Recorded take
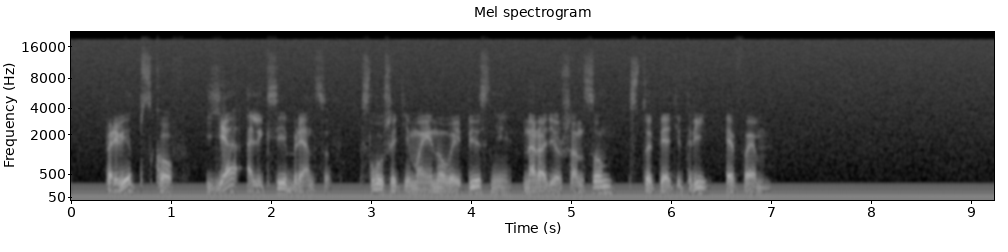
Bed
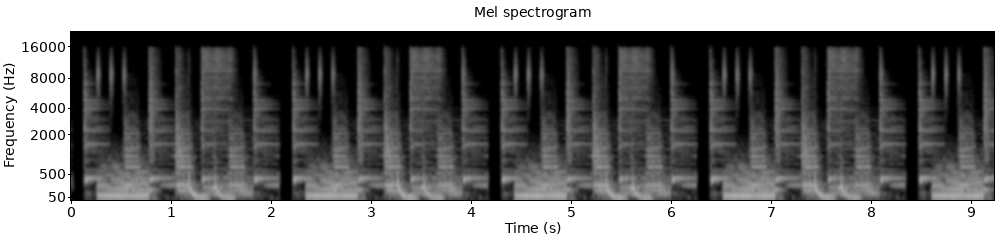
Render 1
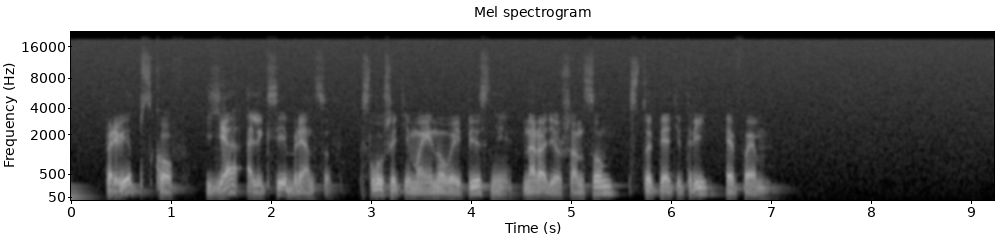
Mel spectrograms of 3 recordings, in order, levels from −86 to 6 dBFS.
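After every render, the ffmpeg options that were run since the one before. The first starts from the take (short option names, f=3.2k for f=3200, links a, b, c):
-af "bandreject=f=50:t=h:w=4,bandreject=f=100:t=h:w=4,bandreject=f=150:t=h:w=4,bandreject=f=200:t=h:w=4,bandreject=f=250:t=h:w=4"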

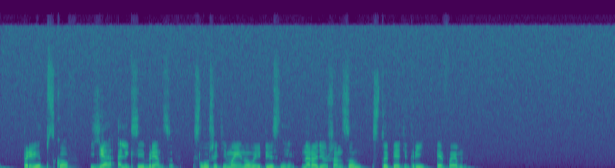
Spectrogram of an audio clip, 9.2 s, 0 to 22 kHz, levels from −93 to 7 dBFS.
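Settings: -af "afftdn=nr=8:nf=-44"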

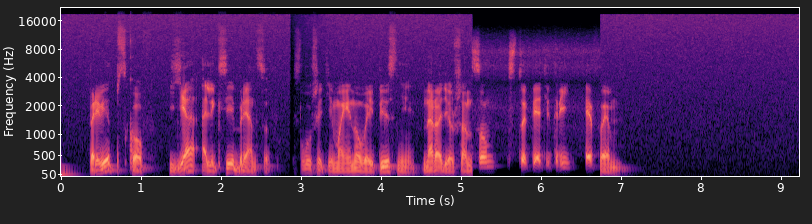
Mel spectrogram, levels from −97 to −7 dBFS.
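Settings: -filter_complex "[0:a]asettb=1/sr,asplit=3[a][b][c];[a]atrim=end=5.134[d];[b]atrim=start=5.13:end=6.74,asetpts=PTS-STARTPTS,afade=t=in:d=0.004:c=qsin,afade=t=out:st=1.606:d=0.004:c=qsin,highpass=f=400:w=0.5412,highpass=f=400:w=1.3066,equalizer=f=500:t=q:w=4:g=5,equalizer=f=1.2k:t=q:w=4:g=5,equalizer=f=1.9k:t=q:w=4:g=7,equalizer=f=3.5k:t=q:w=4:g=-9,equalizer=f=5.1k:t=q:w=4:g=5,equalizer=f=7.6k:t=q:w=4:g=6,lowpass=f=8.3k:w=0.5412,lowpass=f=8.3k:w=1.3066[e];[c]atrim=start=6.736[f];[d][e]acrossfade=d=0.004:c1=hsin:c2=qsin[g];[g][f]acrossfade=d=0.004:c1=qsin:c2=hsin,asplit=2[h][i];[h]atrim=end=2.86,asetpts=PTS-STARTPTS,afade=t=out:st=2.856:d=0.004:c=hsin:silence=0.0794328[j];[i]atrim=start=2.86,asetpts=PTS-STARTPTS,afade=t=in:d=0.62:silence=0.0794328[k];[j][k]concat=n=2:v=0:a=1"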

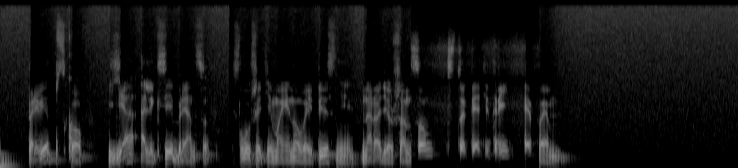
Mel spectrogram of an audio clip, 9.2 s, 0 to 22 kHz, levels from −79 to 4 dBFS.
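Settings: -af "alimiter=limit=-21dB:level=0:latency=1:release=448,acompressor=threshold=-37dB:ratio=6"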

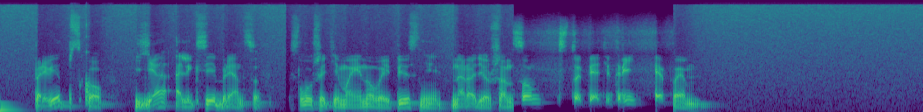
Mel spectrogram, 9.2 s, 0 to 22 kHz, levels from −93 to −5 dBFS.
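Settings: -af "volume=9.5dB"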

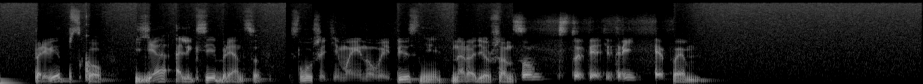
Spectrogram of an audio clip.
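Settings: -filter_complex "[0:a]asettb=1/sr,asplit=3[a][b][c];[a]atrim=end=3.124[d];[b]atrim=start=3.12:end=3.97,asetpts=PTS-STARTPTS,afade=t=in:d=0.004:c=qsin,afade=t=out:st=0.846:d=0.004:c=qsin,highpass=710,lowpass=7.2k[e];[c]atrim=start=3.966[f];[d][e]acrossfade=d=0.004:c1=hsin:c2=qsin[g];[g][f]acrossfade=d=0.004:c1=qsin:c2=hsin,asplit=3[h][i][j];[h]afade=t=out:st=5.14:d=0.02[k];[i]asplit=2[l][m];[m]adelay=31,volume=-10dB[n];[l][n]amix=inputs=2:normalize=0,afade=t=in:st=5.14:d=0.02,afade=t=out:st=6.2:d=0.02[o];[j]afade=t=in:st=6.2:d=0.02[p];[k][o][p]amix=inputs=3:normalize=0"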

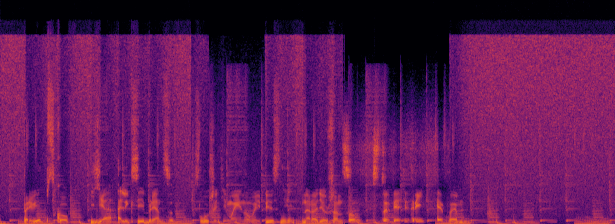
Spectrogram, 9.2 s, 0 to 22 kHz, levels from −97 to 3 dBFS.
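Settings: -filter_complex "[1:a]volume=-14.5dB[a];[0:a][a]amix=inputs=2:normalize=0"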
